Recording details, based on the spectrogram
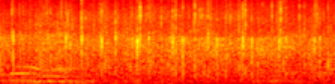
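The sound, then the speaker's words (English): A steady patter of audience applause, moderate in volume and fairly even, with dense overlapping claps and faint voices murmuring underneath. “The applause was good. It was tepid, but it was good.”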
